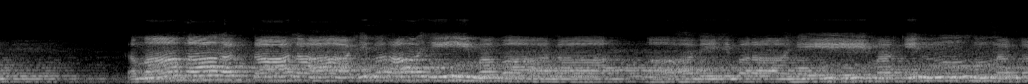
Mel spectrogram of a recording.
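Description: A man's voice chanting a melodic recitation into a microphone with long, drawn-out held notes. It dips into a brief pause about a second in, then resumes loudly.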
